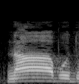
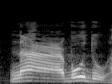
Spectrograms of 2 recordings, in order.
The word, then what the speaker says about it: نعبد: من جملة ذلك عين كلمة نعبد، لا تنطقوها بارك الله فيكم عالية نعبد هكذا نا، بل هي أعمق قليلا. العين الفصيحة أعمق من العين التي تعودنا في العاميات أن ننطقها. نعبد هكذا العين، نعبد أع نعبد، ولا نقول نابد نا، هذا صوت فموي ليس له مدلول، أقرب إلى الألف هو.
